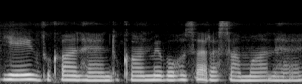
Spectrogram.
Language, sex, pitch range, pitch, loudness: Urdu, female, 190-210 Hz, 200 Hz, -15 LUFS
